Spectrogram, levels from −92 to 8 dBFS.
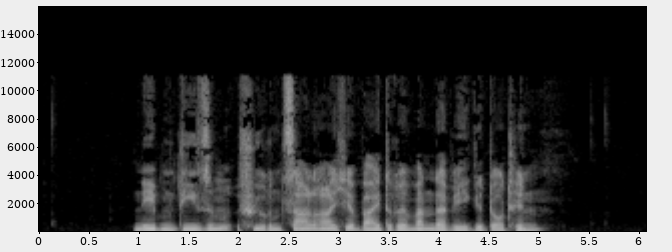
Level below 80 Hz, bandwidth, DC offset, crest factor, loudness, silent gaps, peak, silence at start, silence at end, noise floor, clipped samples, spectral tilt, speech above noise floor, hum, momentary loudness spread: -50 dBFS; 11.5 kHz; under 0.1%; 20 dB; -27 LUFS; none; -8 dBFS; 0.95 s; 1.05 s; -79 dBFS; under 0.1%; -4.5 dB/octave; 52 dB; none; 5 LU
